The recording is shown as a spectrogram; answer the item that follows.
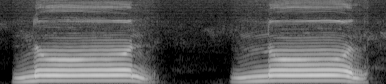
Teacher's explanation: নুনের ক্ষেত্রে জিহ্বার আগা উপরের দাঁতের গোড়ার সঙ্গে লাগিয়ে উচ্চারিত হবে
